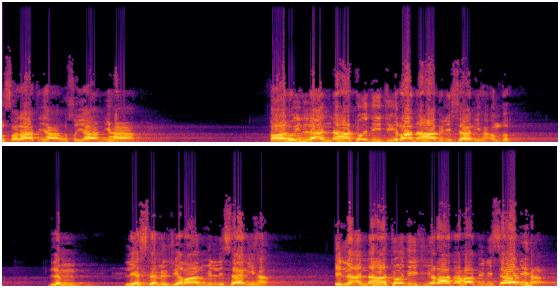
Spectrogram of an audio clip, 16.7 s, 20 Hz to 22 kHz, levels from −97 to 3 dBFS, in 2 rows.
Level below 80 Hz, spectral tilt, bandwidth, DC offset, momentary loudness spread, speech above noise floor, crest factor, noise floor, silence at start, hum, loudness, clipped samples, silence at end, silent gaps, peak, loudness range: -54 dBFS; -4 dB/octave; 14 kHz; under 0.1%; 11 LU; 43 dB; 12 dB; -54 dBFS; 0 s; none; -11 LUFS; 0.5%; 0 s; none; 0 dBFS; 7 LU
